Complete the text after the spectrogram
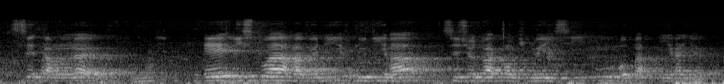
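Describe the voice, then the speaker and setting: A middle-aged sculptor speaks slowly and haltingly, stopping often to search for words. His fairly high voice rings through a stone cloister, picked up from far off. A low hum of ambient noise sits underneath. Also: heavy reverb, in a large hall. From Brazil. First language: Portuguese. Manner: slow, hesitant, searching for words. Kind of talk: opening speech at an exhibition. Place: abbey cloister.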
